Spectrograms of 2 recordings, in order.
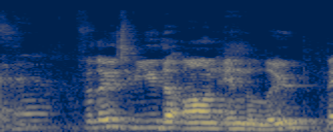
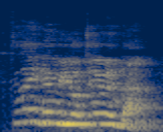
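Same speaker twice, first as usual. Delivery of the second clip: a touch higher and louder, earnest; honest question; 7 semitones higher, 6 dB louder than usual. Retold or imitated. Neighbour asking the painter, lightly earnest. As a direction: ask it with sincere puzzlement. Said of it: "asks me a very honest question".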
